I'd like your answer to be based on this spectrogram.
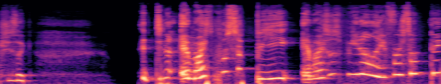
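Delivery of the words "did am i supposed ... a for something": put-on frantic, confused, high, rushed freaking-out panic. Retelling a confused phone call: imitating Tina freaking out. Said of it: "I get a call from Tina freaking out".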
